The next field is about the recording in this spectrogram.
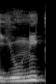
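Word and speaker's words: unique: लेकिन यहाँ पे कुछ एक्सेप्शनल केसेस होते हैं, तो यूनिक चूँकि इसका प्रोनाउंसिएशन जो है उच्चारण या है यूनिक से है या, तो इस वजह से यहाँ पे ए आएगा।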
